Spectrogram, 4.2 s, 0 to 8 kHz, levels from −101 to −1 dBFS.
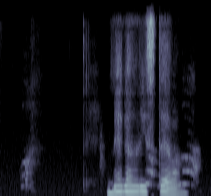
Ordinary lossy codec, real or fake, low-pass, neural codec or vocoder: Opus, 64 kbps; real; 7.2 kHz; none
